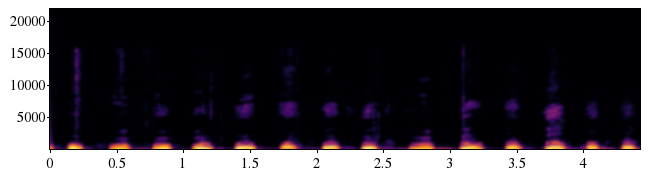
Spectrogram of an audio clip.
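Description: A man's voice hooting a steady run of short 'hoo' sounds, about three a second, each rising and falling in pitch: a playful laughter-yoga vocalisation.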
